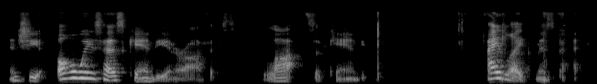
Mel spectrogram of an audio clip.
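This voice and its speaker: A woman's voice: medium pitch, vocal fry, slightly rough. A woman reading a children's story aloud in a theatrical, emphatic way, as a mischievous child telling it. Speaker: storybook reader. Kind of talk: expressive scripted children's story narration.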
